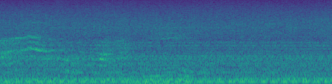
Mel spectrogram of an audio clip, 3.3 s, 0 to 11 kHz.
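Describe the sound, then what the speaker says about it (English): A house cat meows close to the microphone near the start, over a steady droning hum from Farming Simulator 19 gameplay. "my cat has just decided to meow at everything for no reason."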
